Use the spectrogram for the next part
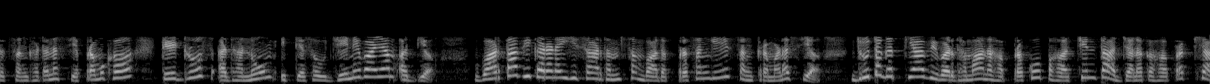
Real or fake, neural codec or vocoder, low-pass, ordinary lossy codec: real; none; 3.6 kHz; none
